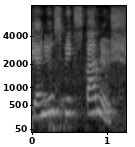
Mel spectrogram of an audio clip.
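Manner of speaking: normal talking voice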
